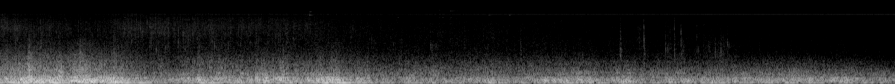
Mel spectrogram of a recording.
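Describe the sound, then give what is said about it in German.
Thunder crashes after a lightning strike on a stormy night: a loud, deep rumble strongest at the start that rolls on steadily, with rain falling throughout and no talking. “schmetterte ein Blitz nieder, straßenweit die stürmische Nacht erhellend. Hinter ihm krachte, als risse er den ganzen Himmel mit sich heran.”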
